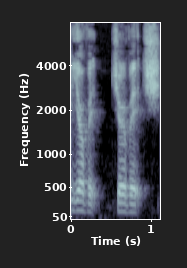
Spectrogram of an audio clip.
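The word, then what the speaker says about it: Jović: And Eva Yovich Yovic um I think there's two ways of pronouncing it is like she's definitely the up and cominging next big thing.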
